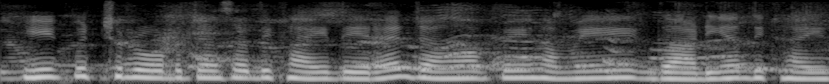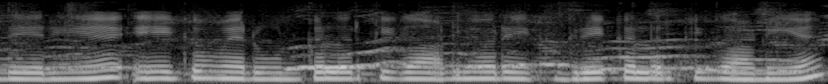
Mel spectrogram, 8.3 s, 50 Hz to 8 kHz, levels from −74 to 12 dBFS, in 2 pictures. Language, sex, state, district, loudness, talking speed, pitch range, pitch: Hindi, female, Chandigarh, Chandigarh, -15 LUFS, 200 wpm, 180-210 Hz, 190 Hz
